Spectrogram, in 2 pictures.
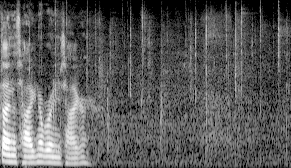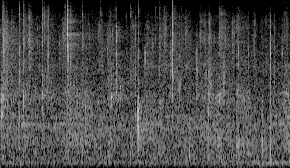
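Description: Cow hooves clatter on a hard floor.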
